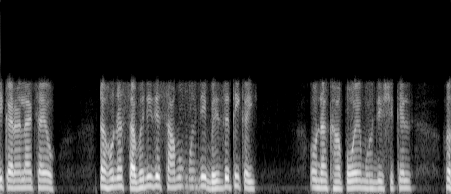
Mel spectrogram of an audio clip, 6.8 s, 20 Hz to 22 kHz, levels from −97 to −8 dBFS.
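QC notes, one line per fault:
2.69–3.11 s and 5.51–5.56 s, VoIP packet loss concealed by the speech codec: gaps totalling 180 ms, the longest 80 ms, then a single 20 ms gap, are filled by extrapolating the last pitch and filter. These patches sound buzzy or noise-like and fading. A spectrogram shows smeared, repeated harmonics, and the waveform shows decaying envelopes.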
